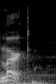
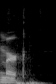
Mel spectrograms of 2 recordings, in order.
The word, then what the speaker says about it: mIRC: it's m-i-r-c Hina mirc we called it Merc I think people usually pronounce mirc or IRC but I called it Merck and so did everybody else in the military um so yeah uh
